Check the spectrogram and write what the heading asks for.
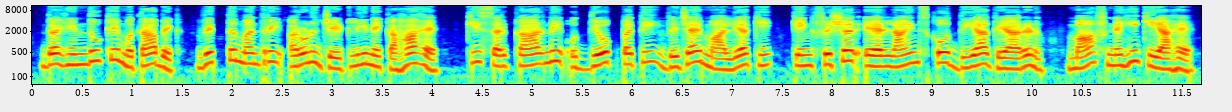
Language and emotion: Hindi, neutral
